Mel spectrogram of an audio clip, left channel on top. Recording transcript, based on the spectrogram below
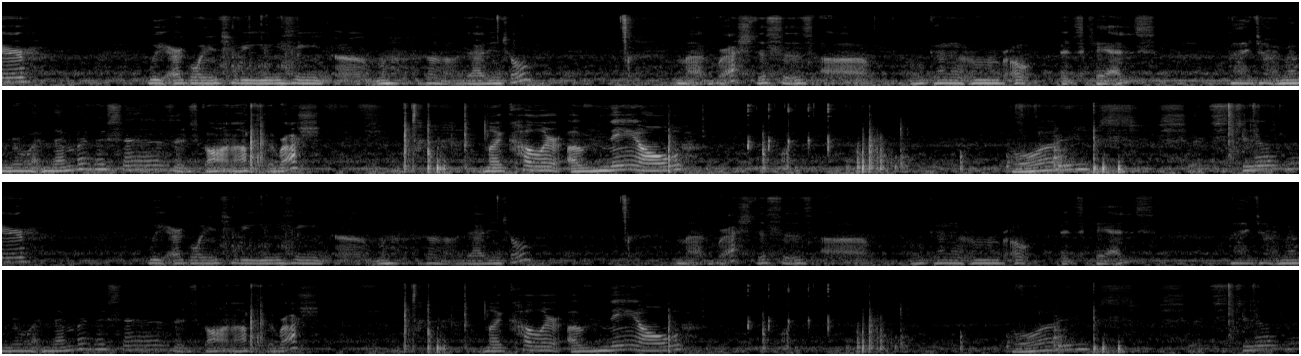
We are going to be using a dotting tool. My brush. This is I'm gonna remember. Oh, it's CAD's, but I don't remember what number this is. It's gone off the brush. My color of nail. Boys, sit still.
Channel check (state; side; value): quieter; right; 8.3 dB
